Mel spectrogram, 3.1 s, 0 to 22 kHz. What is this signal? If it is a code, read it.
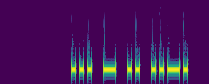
Morse code, heard as a keyed tone, about 20 wpm, 700 Hz. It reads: STIF
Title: Build A Word - 1 Letter At A Time - 5-Letter Words - 20wpm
